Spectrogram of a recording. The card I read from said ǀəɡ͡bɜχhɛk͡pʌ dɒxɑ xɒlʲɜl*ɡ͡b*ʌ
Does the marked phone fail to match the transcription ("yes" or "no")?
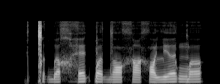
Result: yes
